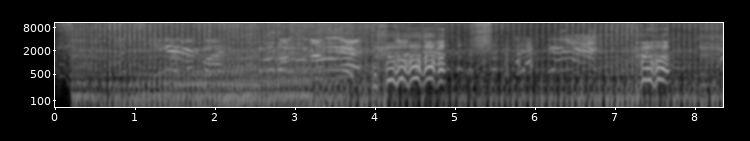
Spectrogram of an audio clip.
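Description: Four-wheeler (ATV) engine running steadily close by, a low rumble under the whole stretch, with people's voices calling out over it a few times.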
